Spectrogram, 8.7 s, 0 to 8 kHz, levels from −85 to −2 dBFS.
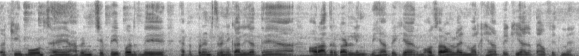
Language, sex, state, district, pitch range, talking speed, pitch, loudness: Hindi, male, Odisha, Malkangiri, 110-120 Hz, 235 wpm, 115 Hz, -19 LUFS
